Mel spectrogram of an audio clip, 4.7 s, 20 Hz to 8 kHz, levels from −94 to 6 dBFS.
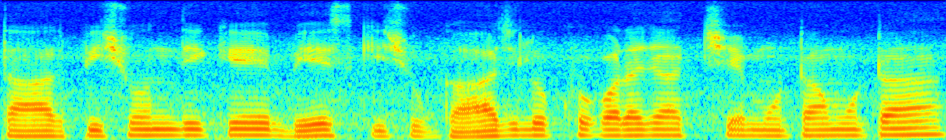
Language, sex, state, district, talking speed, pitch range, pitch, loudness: Bengali, male, West Bengal, North 24 Parganas, 140 wpm, 115-130 Hz, 125 Hz, -17 LUFS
